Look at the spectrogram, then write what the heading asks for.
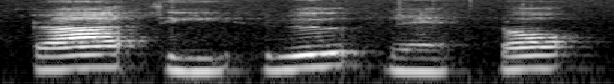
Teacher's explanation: Pay attention here that the R sound is not as harsh as in English, so it's not like r, not like R, but it's very soft in between L and R. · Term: R line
